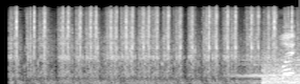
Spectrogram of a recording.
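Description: Rapid, evenly spaced typewriter-style key clicks, about seven a second, sounding while the on-screen title is written in. They stop about three and a half seconds in, when steady car-cabin road rumble and a man's voice begin.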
